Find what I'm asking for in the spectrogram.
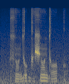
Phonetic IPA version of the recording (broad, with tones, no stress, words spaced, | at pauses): sõ˩dṵ˦˥ɡə̤˩˥ʃõ˦˥ do˩˧k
